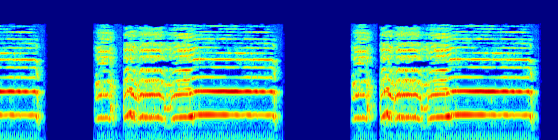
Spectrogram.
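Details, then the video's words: Red junglefowl giving repeated morning crows: the end of one crow, then two loud crows about two and a half seconds apart, each opening with a short broken note and finishing in a long level drawn-out call. "Gà Gáy tiếng gà gáy | tieng ga gay Hình Ảnh CON GÀ RỪNG gà gáy le té le"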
